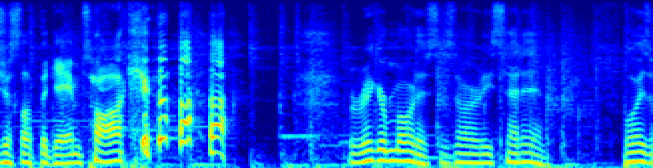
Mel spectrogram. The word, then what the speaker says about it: rigor mortis: is is he's wow or maybe rigor mortis which i found out is actually how you're supposed to pronounce it's not riga mortis uh he appears to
